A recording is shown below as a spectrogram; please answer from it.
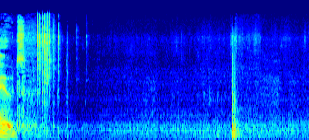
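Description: Clicks and rattles of test probes and gear being handled on a workbench: a quick cluster of clicks about a second in, then one sharp knock near the five-second mark. A faint steady hum runs underneath.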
